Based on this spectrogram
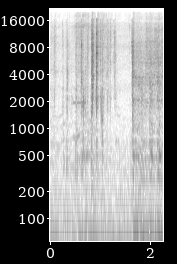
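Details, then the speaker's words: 2006 Toyota Vios S automatic, original 1500 cc engine: remote key, short crank and the engine starts at once, settling into a soft, even idle; normal start. "สตาร์ทติดง่ายๆครับชึ่งเดียวติดเลยครับเสียงนิ่มๆเลยครับ"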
